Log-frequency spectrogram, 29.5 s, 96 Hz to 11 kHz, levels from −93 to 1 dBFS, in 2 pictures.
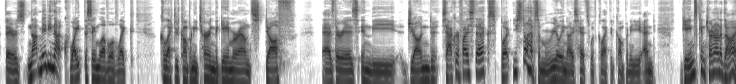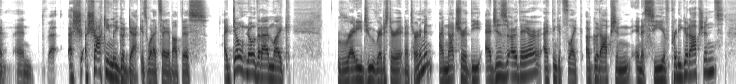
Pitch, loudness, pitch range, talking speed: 115 Hz, -18 LUFS, 100-140 Hz, 180 wpm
